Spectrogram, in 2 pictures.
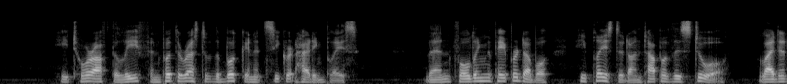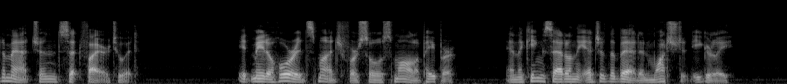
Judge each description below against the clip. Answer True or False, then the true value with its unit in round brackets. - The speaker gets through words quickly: True (240 wpm)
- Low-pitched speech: True (125 Hz)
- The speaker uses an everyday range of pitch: True (4.3 semitones)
